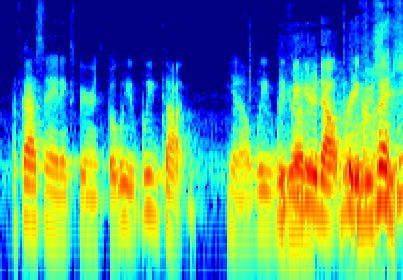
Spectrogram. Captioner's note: laughs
